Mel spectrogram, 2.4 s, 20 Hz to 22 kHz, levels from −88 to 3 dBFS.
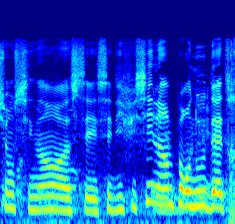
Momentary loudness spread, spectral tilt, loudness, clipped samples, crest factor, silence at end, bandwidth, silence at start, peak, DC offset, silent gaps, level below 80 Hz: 8 LU; -4 dB/octave; -32 LUFS; under 0.1%; 16 dB; 0 s; 12.5 kHz; 0 s; -16 dBFS; under 0.1%; none; -60 dBFS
